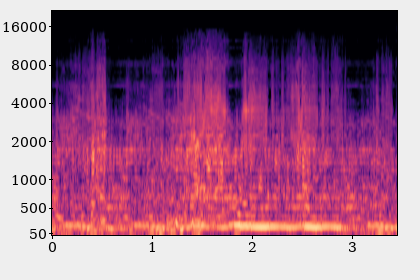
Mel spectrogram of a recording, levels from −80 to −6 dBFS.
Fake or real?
fake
